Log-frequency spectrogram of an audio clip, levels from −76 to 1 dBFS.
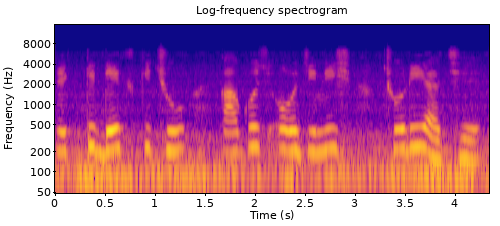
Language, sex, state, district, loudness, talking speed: Bengali, female, West Bengal, Alipurduar, -17 LUFS, 110 wpm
